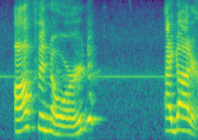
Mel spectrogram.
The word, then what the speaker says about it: Auffenorde: and can't see our names here her name is spelled last name often ord i got it right got it a u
